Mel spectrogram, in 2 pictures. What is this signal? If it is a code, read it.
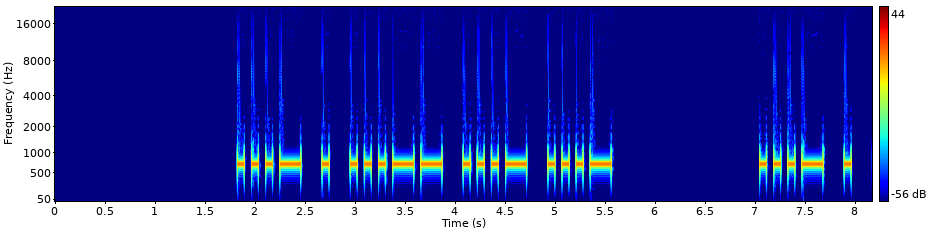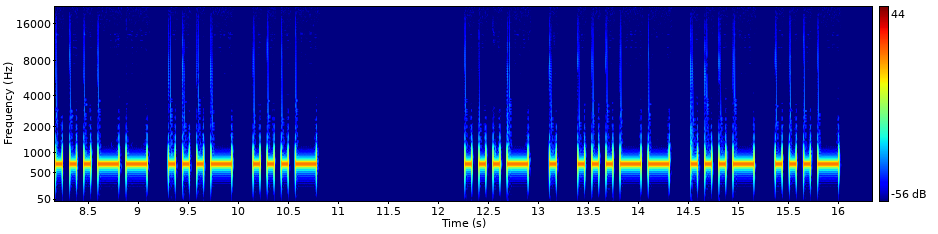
Morse code, heard as a keyed tone, about 17 wpm, 700 Hz. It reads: VE3VV VE3VV VE3VV
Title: DXCC-100 Call Signs - 5 Characters - Repeated 3x - 17wpm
